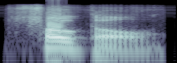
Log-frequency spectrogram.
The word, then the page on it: focal: American English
